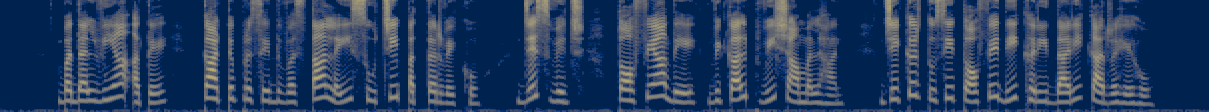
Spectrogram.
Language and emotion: Punjabi, neutral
